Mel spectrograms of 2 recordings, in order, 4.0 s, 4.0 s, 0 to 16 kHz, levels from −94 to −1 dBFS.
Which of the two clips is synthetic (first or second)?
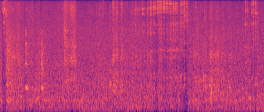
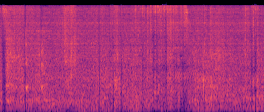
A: second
